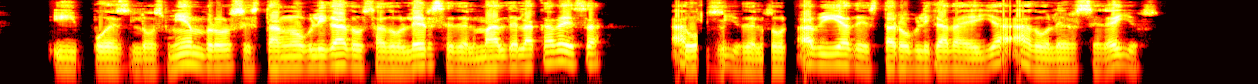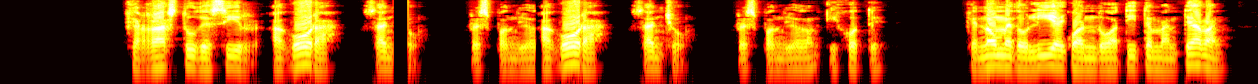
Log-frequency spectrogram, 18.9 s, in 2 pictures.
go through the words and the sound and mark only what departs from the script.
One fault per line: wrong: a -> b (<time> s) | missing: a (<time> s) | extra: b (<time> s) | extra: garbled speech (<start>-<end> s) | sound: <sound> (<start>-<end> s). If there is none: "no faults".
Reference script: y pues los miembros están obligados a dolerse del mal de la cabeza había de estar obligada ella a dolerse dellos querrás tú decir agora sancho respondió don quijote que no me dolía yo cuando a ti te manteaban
extra: garbled speech (5.0-5.9 s)
sound: dropout (12.4-12.5 s)
extra: agora sancho respondió (13.5 s)
missing: yo (17.4 s)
